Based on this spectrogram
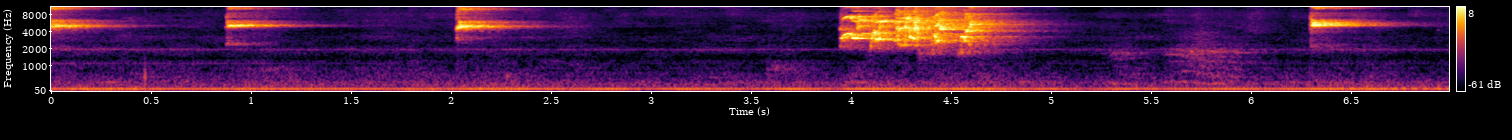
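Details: Morning lovebirds in a mini aviary answering whistles: sharp high chirps about a second apart, a dense scratchy burst of chattering in the middle, then another chirp; constant low hum behind.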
